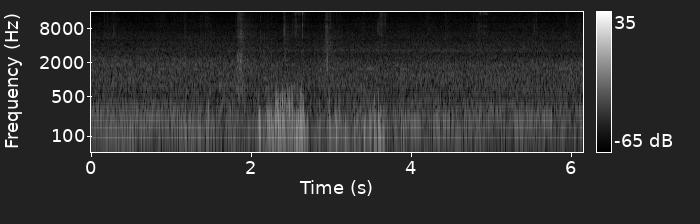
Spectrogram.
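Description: Wind buffeting the microphone in loud gusts about two to three and a half seconds in, over a steady low hum.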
